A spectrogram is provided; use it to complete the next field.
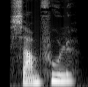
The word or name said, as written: samfulde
